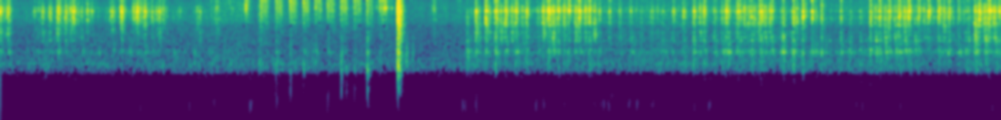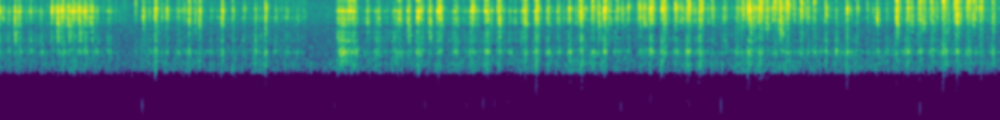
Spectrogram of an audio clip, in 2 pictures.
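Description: A wooden stylus scratches the black wax coating off a flat scratch-art card, working over a squirrel's tail and body. Quick, dry, bright scratching strokes come in bursts with short pauses, plus one sharp click near the third second.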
